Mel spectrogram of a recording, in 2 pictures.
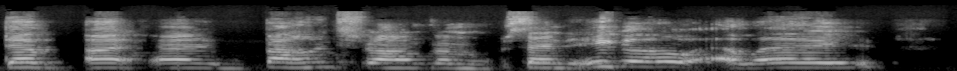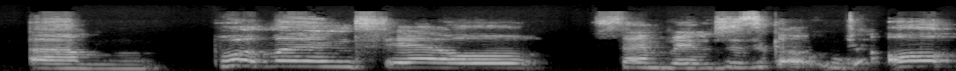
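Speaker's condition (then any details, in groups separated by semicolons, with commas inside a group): Cerebral palsy; physical disability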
